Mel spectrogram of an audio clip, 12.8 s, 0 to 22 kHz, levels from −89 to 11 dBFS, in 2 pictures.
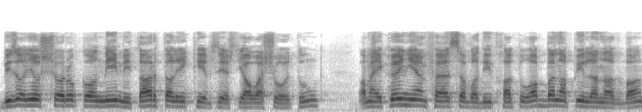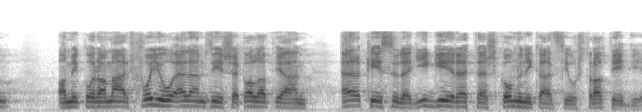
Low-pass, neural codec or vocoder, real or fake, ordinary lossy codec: none; codec, 16 kHz, 2 kbps, FunCodec, trained on LibriTTS, 25 frames a second; fake; none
